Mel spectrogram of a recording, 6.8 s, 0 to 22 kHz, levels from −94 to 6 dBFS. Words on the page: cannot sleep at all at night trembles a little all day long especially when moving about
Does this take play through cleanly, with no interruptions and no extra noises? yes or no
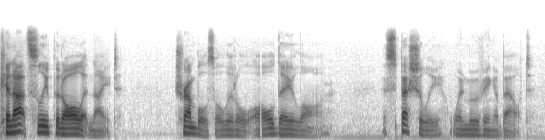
no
